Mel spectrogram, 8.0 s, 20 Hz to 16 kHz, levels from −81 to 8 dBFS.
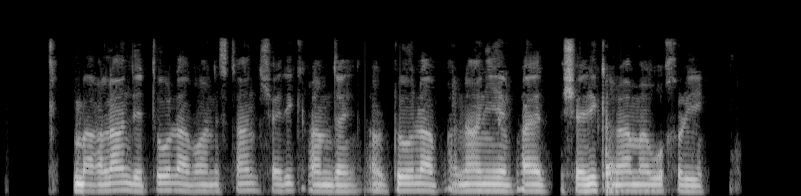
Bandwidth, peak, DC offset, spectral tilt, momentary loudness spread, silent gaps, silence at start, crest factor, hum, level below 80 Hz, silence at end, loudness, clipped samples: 7.8 kHz; 0 dBFS; under 0.1%; -6.5 dB/octave; 8 LU; 0.66-0.74 s, 5.56-5.60 s; 0.5 s; 14 dB; none; -52 dBFS; 1 s; -15 LUFS; under 0.1%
